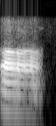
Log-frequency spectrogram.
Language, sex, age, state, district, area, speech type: Malayalam, male, 18-30, Kerala, Kottayam, rural, conversation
